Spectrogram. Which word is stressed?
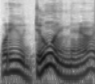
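doing. The stress falls on the word doing. The question is about the activity. "It's about the activity"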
